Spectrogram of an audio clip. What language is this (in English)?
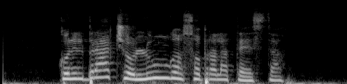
Italian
